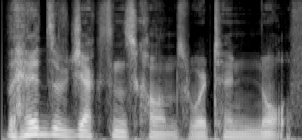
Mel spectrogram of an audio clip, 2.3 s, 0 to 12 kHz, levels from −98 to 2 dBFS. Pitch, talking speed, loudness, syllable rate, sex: 110 Hz, 210 wpm, -19 LUFS, 5.4 syllables/s, male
